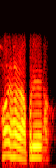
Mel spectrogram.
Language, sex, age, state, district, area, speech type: Assamese, male, 45-60, Assam, Nagaon, rural, conversation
